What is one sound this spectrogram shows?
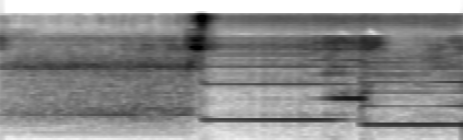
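A two-tone door chime rings out.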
